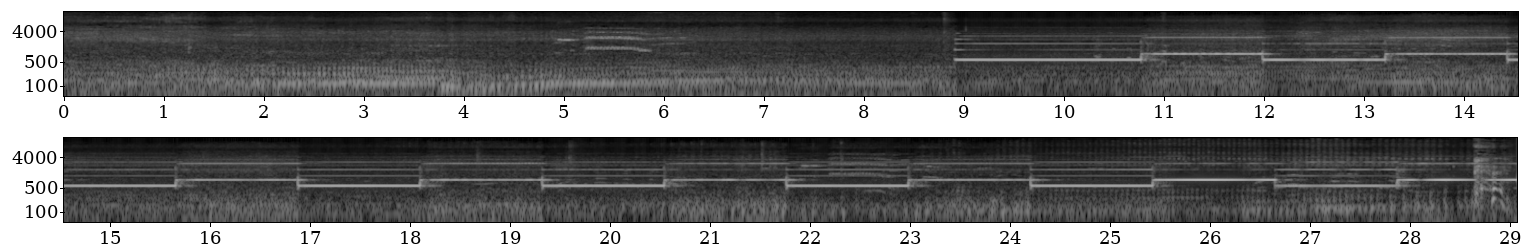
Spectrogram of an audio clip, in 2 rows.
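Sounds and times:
low rumble of traffic: 0.0 - 29.0
two-tone crossing alarm: 8.9 - 29.0.

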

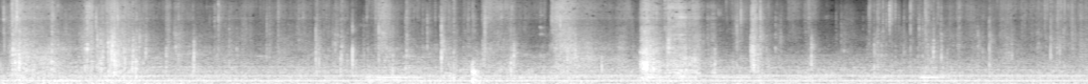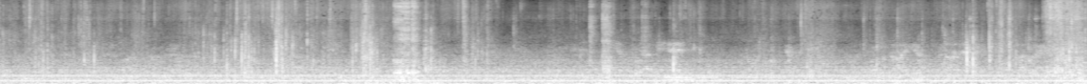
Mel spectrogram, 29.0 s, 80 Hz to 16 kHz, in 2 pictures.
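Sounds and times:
cement chunks crunching in bowl: 0.0 - 7.9.

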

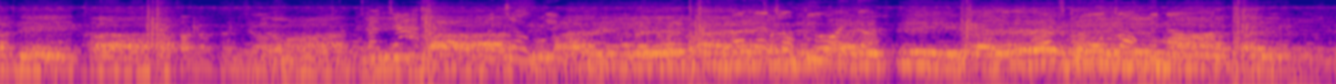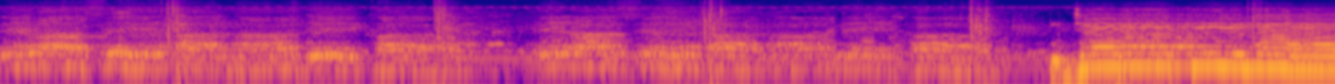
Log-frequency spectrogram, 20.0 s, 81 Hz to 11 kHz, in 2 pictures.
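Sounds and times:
men singing lament in chorus: 0.0 - 20.0
sharp unison slaps: 1.1 - 1.6, 11.2 - 11.6, 13.2 - 13.5, 15.2 - 15.6, 17.3 - 17.8, 19.4 - 19.6.

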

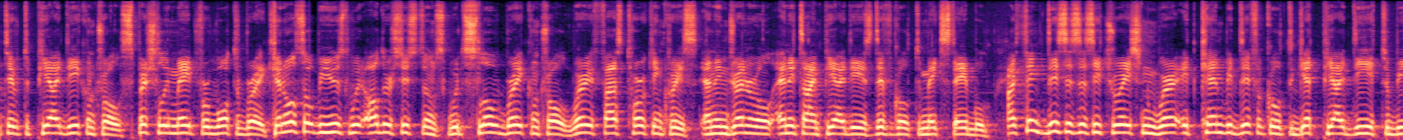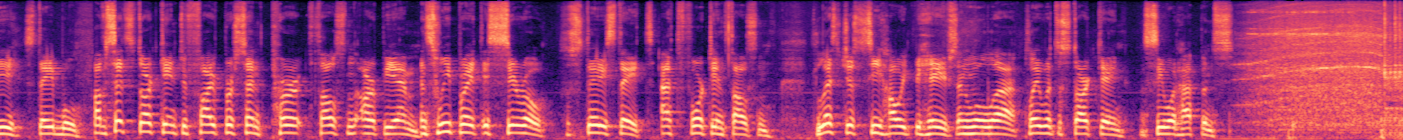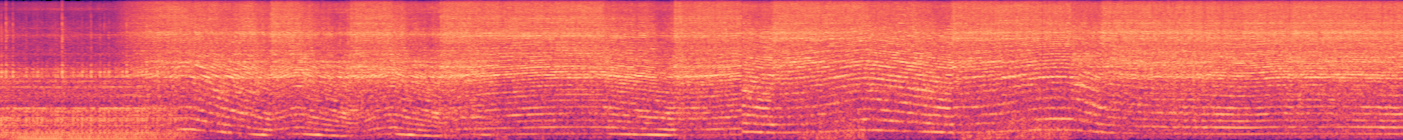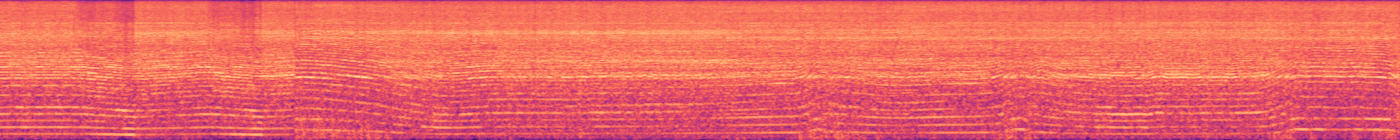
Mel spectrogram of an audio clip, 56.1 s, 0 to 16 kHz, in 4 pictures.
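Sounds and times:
high-revving two-stroke engine: 26.6 - 40.0, 40.6 - 56.0.

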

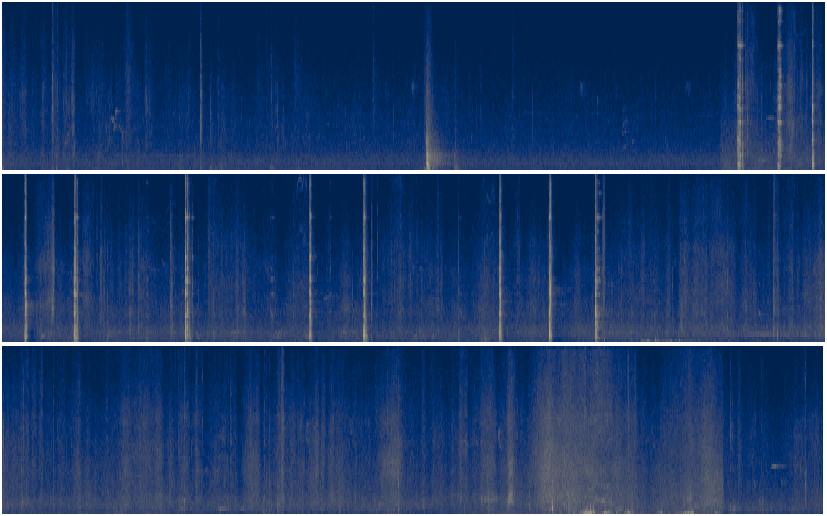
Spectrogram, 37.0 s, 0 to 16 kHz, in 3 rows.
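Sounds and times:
blade chopping green wood: 10.9 - 13.6, 17.7 - 18.0, 19.7 - 21.4.

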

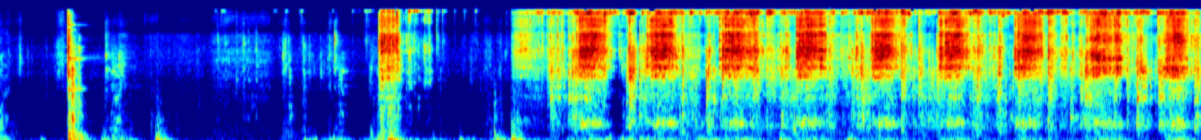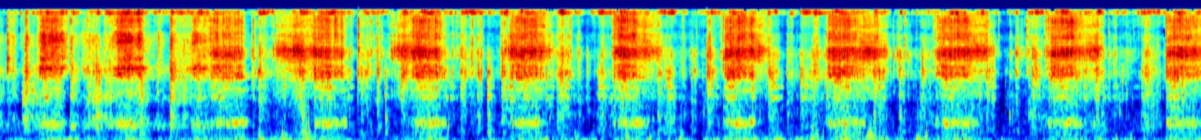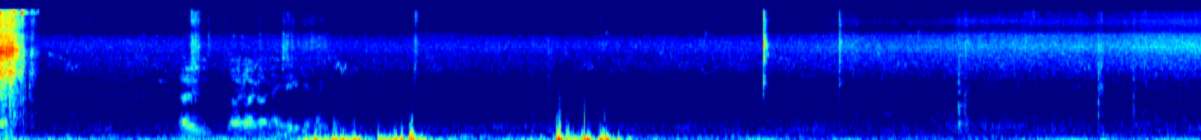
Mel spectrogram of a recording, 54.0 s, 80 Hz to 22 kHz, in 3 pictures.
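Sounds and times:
sharp metal knocks: 1.0 - 1.6
metallic clinking and scraping: 7.6 - 36.6.

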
